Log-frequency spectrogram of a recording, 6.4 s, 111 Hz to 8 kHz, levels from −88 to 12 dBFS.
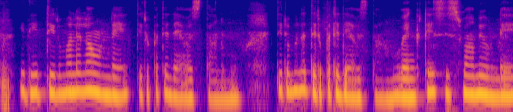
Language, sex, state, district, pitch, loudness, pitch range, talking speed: Telugu, female, Andhra Pradesh, Chittoor, 220 Hz, -15 LUFS, 200-235 Hz, 120 wpm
